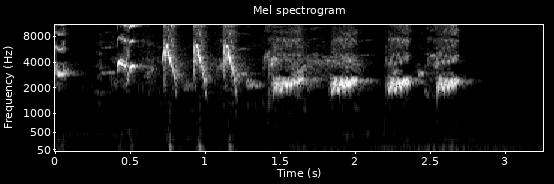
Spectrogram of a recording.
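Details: Asian pied starling song meant to coax quiet birds into singing: a run of sharp descending chips gives way to several loud, buzzy, whistled phrases before silence near the end.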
